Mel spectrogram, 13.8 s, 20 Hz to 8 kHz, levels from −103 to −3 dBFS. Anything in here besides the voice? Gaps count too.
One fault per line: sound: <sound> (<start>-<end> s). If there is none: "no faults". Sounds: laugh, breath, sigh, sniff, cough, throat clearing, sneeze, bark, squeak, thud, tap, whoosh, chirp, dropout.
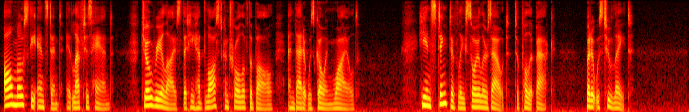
no faults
